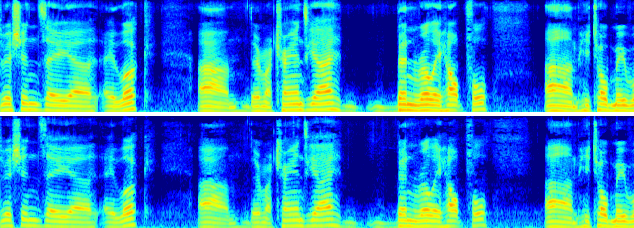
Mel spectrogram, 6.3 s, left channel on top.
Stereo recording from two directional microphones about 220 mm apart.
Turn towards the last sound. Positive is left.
turn(degrees=15)  # may be behind; listen again after turning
